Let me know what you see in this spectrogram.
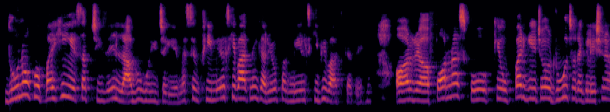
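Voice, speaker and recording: A woman presenting opinion commentary for a news channel, arguing earnestly and asking rhetorical questions. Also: fairly high pitch. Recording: slightly dull lo-fi sound.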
